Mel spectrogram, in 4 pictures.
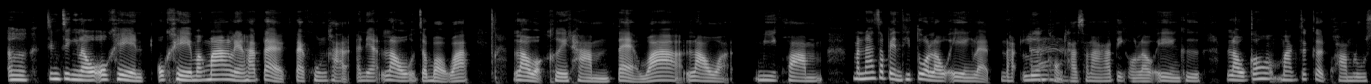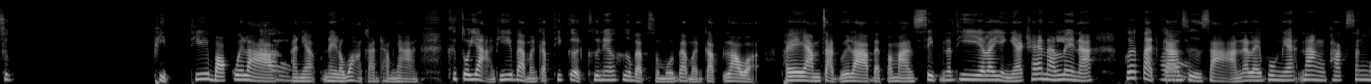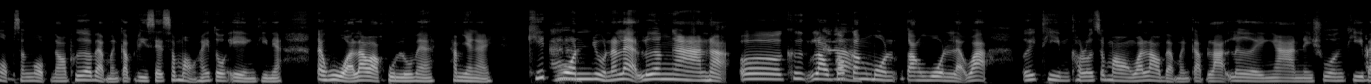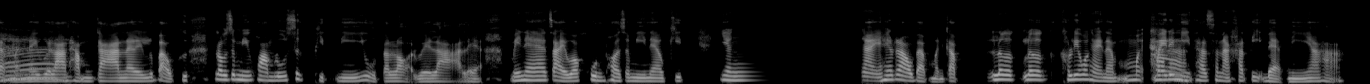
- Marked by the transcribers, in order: tsk; distorted speech
- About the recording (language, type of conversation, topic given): Thai, advice, ฉันจะจัดสรรเวลาเพื่อพักผ่อนและเติมพลังได้อย่างไร?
